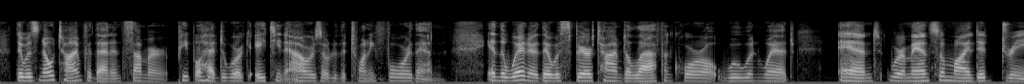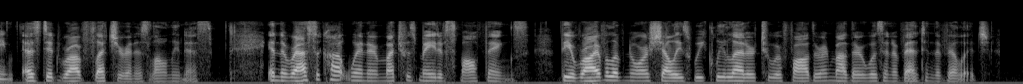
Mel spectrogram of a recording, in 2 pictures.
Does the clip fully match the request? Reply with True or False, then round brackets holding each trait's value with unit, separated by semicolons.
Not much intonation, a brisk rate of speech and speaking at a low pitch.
False (1.9 semitones; 225 wpm; 160 Hz)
